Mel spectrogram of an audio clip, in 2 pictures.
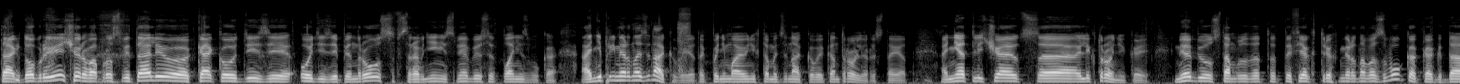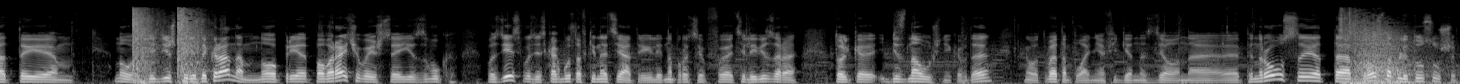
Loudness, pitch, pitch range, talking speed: -18 LUFS, 125 Hz, 115-145 Hz, 150 wpm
